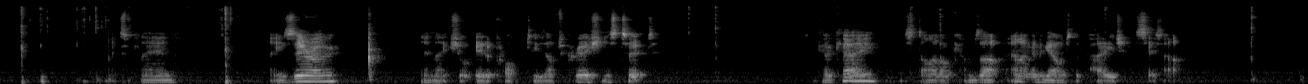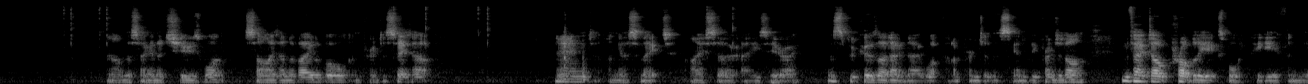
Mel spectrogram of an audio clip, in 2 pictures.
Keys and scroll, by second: 0.0-2.2 typing.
